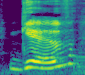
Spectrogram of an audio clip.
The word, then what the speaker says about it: GXVE: Gwen Stefani's makeup brand give that is how it's pronounced even though it doesn't look like that it released earlier this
